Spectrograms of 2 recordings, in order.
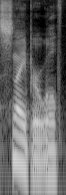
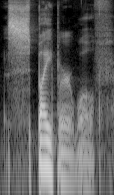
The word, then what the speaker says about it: Spiper Wolf: Not Sniper Wolf, but Spiper Wolf. And I'm glad I pronounced that one correctly.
